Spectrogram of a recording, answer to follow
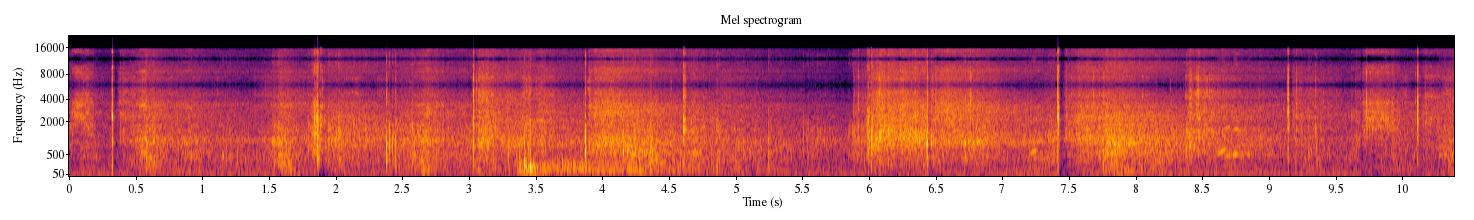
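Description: Hockey skate blades scraping and carving across rink ice, in two long stretches, with several sharp clacks of stick and puck; the loudest clack comes about seven seconds in.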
